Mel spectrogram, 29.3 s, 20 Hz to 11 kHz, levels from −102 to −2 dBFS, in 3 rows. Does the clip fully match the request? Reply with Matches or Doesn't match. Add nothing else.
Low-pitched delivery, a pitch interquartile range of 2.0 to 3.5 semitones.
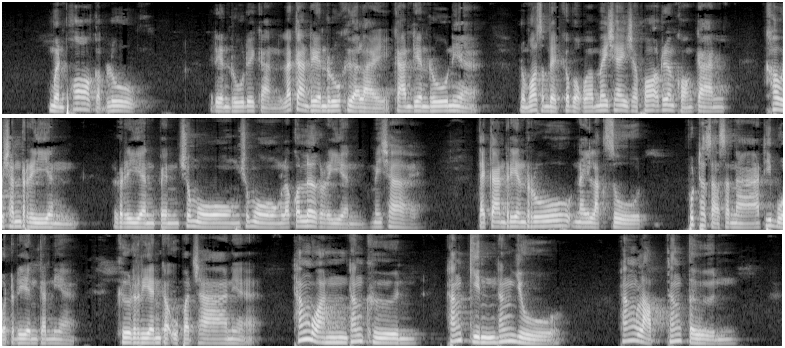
Matches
